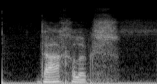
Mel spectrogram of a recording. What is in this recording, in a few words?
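"dagelijks", Dutch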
